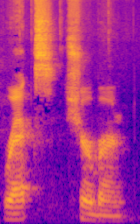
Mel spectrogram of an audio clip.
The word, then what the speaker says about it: Rex Sherburn: I'm Rex Sherburn.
